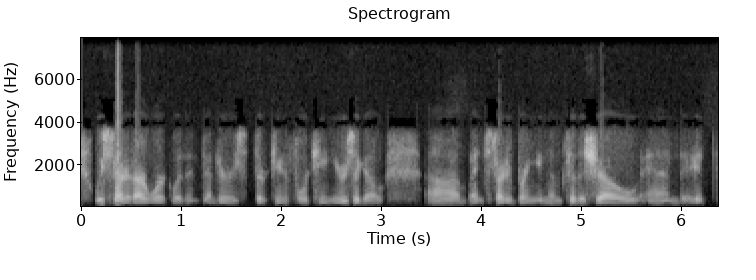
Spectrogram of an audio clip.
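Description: At a moderate pace, a man speaks at medium pitch. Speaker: trade association marketing executive. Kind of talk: radio interview. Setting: phone call. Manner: hesitant, filler-heavy.

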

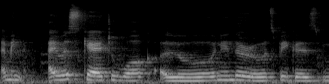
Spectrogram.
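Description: Fairly even intonation at a moderate pace, with noticeable background noise and audible room echo. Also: woman. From eastern Nepal, Ilam. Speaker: nurse and graduate student. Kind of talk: interview.

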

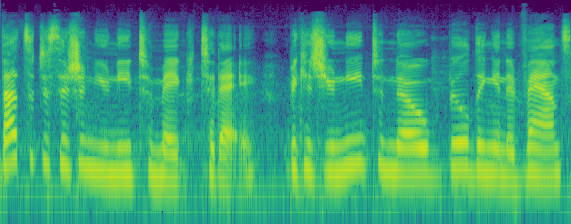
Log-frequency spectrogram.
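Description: Noticeable background noise sits behind a woman whose fairly high-pitched voice has lively intonation. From Canada. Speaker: energy policy analyst. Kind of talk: interview. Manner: halting, many fillers and restarts.

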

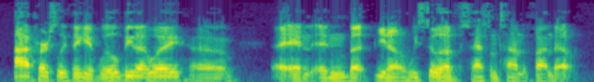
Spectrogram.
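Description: Monotone, flat intonation at a moderate pace. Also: man, medium pitch for a man. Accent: American. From Chicago. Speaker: sports writer. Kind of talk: casual chat.

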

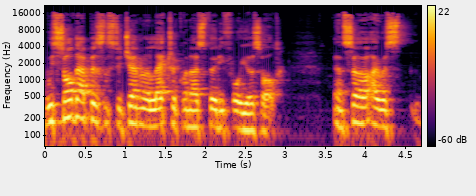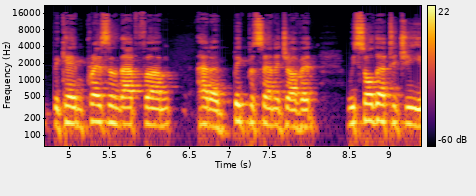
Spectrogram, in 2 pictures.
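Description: Using a Zimbabwean accent, a man with a fairly high pitch talks at a fairly quick pace with very even loudness and fairly even intonation. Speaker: entrepreneur and former CEO. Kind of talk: interview.

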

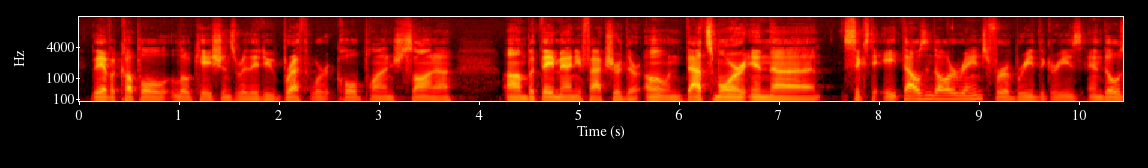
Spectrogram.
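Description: A man with an ordinary speaking voice talks at a moderate pace and fairly low pitch with ordinary pitch variation, on a very clean recording with a silent background. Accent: American. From Montana. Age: 50s. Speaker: sauna business owner and elk hunter. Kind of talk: casual chat. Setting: podcast.

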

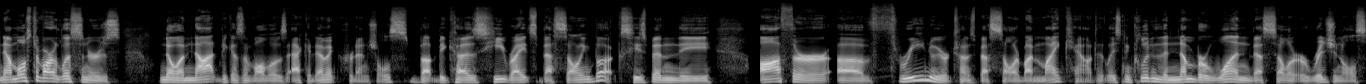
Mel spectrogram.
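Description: In a very clean recording with a silent background, a man with an American accent speaks in an unremarkable speaking voice, fairly low in pitch, with lively intonation. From Seattle. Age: 50s. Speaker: podcast host and think tank head. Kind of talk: interview and narration.

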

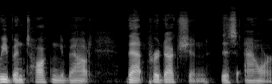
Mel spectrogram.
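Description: Fairly low-pitched with ordinary pitch variation, a man speaks in a normal speaking voice, with a dry, close sound and no echo. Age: 40s. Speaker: radio host. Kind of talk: interview.

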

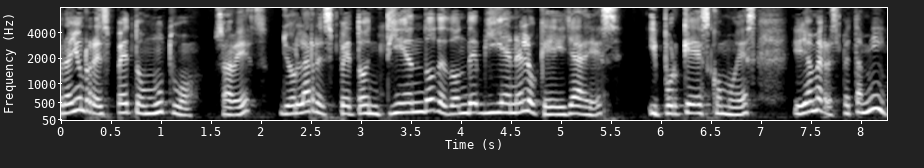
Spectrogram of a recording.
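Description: On a very clean recording with a silent background, a woman with a plain, everyday voice speaks at a moderate pace with very even loudness, her pitch fairly high with ordinary variation. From Mexico City. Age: 20s. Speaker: actress and singer. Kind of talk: interview. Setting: radio studio.

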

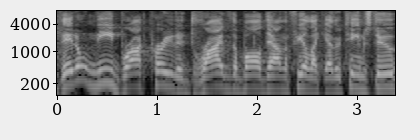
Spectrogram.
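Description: A man has an unremarkable speaking voice, pitched fairly high. He speaks fairly quickly with ordinary pitch variation. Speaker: football analyst, former executive. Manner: measured, analytical.

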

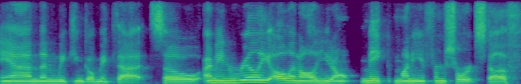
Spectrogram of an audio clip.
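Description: In an American accent, a woman speaks in a fairly low, monotone voice with flat intonation and very even loudness. She hardly pauses, and the background is quiet. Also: moderate pace. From Colorado Springs, US. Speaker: actress and writer-producer. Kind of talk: interview chat.

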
